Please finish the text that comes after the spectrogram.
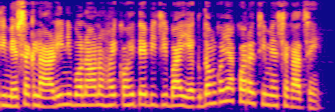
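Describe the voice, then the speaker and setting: A woman's voice: mid-range voice, racing, close to an everyday voice. A woman voicing a stubborn, argumentative young village son in a cartoon comedy, always complaining and answering back.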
